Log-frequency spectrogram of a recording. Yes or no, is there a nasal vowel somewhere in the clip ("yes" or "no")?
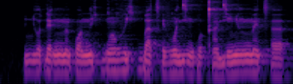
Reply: yes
